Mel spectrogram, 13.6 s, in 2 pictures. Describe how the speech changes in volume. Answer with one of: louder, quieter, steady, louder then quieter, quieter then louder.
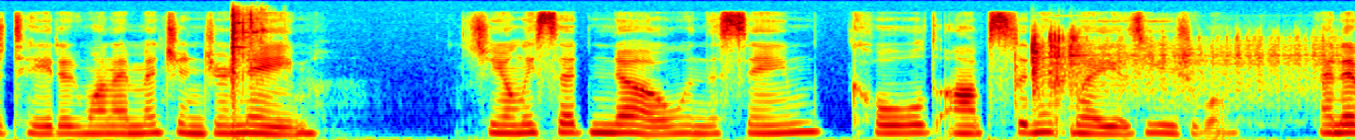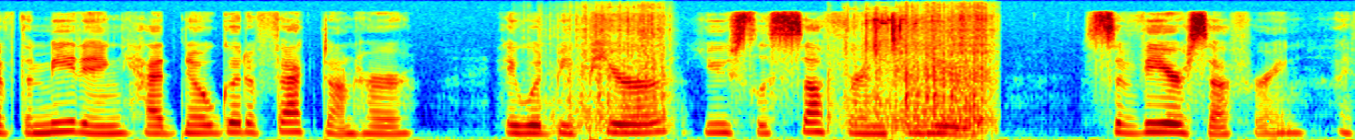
steady.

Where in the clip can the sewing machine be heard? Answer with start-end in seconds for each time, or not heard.
9.2-11.8.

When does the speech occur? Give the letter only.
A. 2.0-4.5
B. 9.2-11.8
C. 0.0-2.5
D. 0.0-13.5
D.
